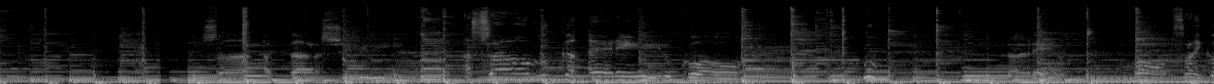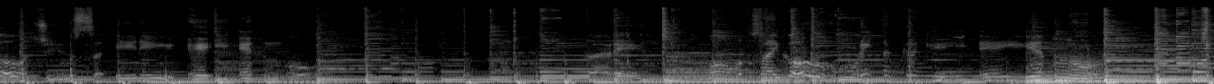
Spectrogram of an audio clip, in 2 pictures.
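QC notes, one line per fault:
1.6–1.88 s, sudden gain jump: sound and background noise drop together by about 13 dB in one step, then snap back, likely an unramped digital gain change.
22.4 s to end, sudden gain jump: level and noise floor leap up about 11 dB instantly and stay raised, pointing to a likely unramped digital gain setting applied mid-stream.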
